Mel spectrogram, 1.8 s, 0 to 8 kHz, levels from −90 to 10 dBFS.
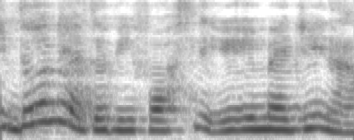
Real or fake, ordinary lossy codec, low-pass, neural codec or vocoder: fake; none; none; codec, 16 kHz, 8 kbps, FreqCodec, smaller model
